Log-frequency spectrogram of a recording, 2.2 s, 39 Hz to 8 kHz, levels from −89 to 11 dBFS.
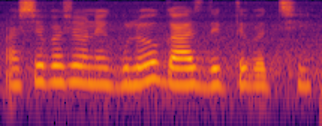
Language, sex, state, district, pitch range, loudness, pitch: Bengali, female, West Bengal, Cooch Behar, 225-250 Hz, -16 LUFS, 225 Hz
